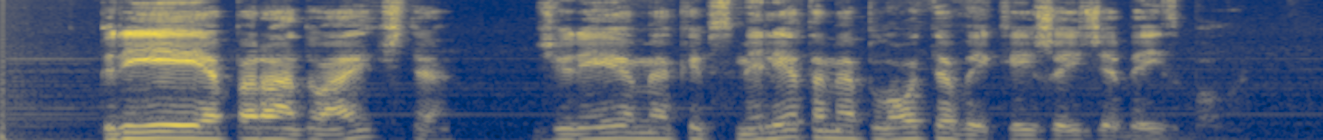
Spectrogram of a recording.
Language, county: Lithuanian, Kaunas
